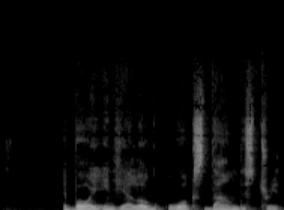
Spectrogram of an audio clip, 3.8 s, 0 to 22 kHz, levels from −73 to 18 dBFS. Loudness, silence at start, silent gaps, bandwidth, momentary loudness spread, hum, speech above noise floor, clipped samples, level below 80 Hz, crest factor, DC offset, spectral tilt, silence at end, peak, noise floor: -24 LUFS; 0.85 s; none; 15 kHz; 6 LU; none; 46 dB; under 0.1%; -52 dBFS; 18 dB; under 0.1%; -5.5 dB/octave; 0.05 s; -6 dBFS; -70 dBFS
